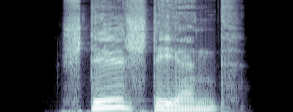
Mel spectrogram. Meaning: present participle of stillstehen
- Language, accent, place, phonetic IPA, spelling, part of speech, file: German, Germany, Berlin, [ˈʃtɪlˌʃteːənt], stillstehend, verb, De-stillstehend.ogg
